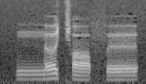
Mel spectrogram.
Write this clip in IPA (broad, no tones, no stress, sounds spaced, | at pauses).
nː ʌ c ɒ f ə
